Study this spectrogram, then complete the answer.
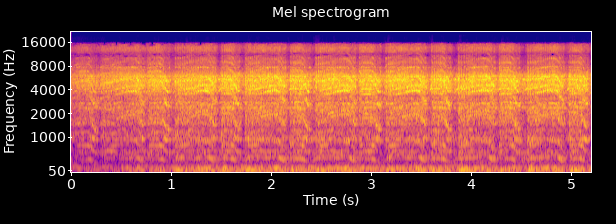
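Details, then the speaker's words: Barn-find Toyota FJ62, 291k miles, parked 10 years: steady, uneven cranking at about four beats a second with no firing; no compression in rear three cylinders because the rocker shaft was seized, freed up with PB Blaster. "i think the reason it had no compression in the rear three cylinders was the rocker shaft was seized"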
